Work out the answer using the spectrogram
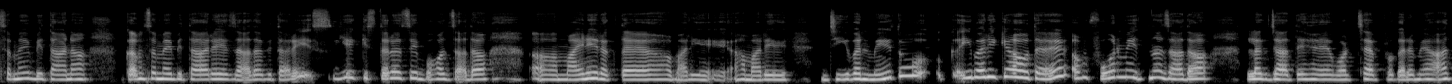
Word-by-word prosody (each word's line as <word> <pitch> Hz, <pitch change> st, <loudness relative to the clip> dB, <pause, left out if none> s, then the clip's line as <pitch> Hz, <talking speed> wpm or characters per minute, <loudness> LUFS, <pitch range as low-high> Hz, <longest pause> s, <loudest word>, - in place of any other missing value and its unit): समय 250 Hz, +2 st, 0 dB
बिताना, 235 Hz, -1 st, -1 dB, 0.4 s
कम 260 Hz, -, +2 dB
समय 255 Hz, -1 st, +3 dB
बिता 235 Hz, -2 st, 0 dB
रहे 245 Hz, +1 st, +2 dB
हैं, 240 Hz, -, +1 dB
ज़्यादा 225 Hz, 0 st, -2 dB
बिता 225 Hz, -2 st, -4 dB
रहे, 390 Hz, -, -1 dB
इस 430 Hz, -, -7 dB
ये 300 Hz, +5 st, -1 dB
किस 285 Hz, -2 st, -6 dB
तरह 290 Hz, 0 st, +2 dB
से 280 Hz, +1 st, -1 dB
बहुत 245 Hz, -1 st, -1 dB
ज़्यादा 230 Hz, +2 st, 0 dB, 0.5 s
अ, 225 Hz, -3 st, -1 dB
मायने 225 Hz, +5 st, +3 dB
रखता 225 Hz, -3 st, -1 dB
है 220 Hz, 0 st, +2 dB
हमारे 215 Hz, -1 st, -3 dB
हमारे 220 Hz, -1 st, 0 dB, 0.5 s
जीवन 235 Hz, +3 st, +2 dB
में, 245 Hz, +7 st, +3 dB
तो 410 Hz, +5 st, +1 dB, 0.2 s
कई 310 Hz, -, +1 dB
बारी 330 Hz, +2 st, +5 dB
क्या 350 Hz, +1 st, +2 dB
होता 305 Hz, -4 st, +4 dB
है, 330 Hz, -, +3 dB
हम 315 Hz, +2 st, 0 dB
फ़ोन 315 Hz, +4 st, +1 dB
में 335 Hz, 0 st, 0 dB
इतना 300 Hz, +2 st, 0 dB
ज़्यादा 260 Hz, 0 st, +2 dB, 0.4 s
लग 255 Hz, -2 st, +4 dB
जाते 230 Hz, 0 st, +1 dB
हैं, 230 Hz, -1 st, 0 dB
व्हाट्सएप 220 Hz, +1 st, -2 dB
वगैरह 225 Hz, 0 st, -1 dB
में 230 Hz, +1 st, -1 dB
आज 245 Hz, +2 st, 0 dB
240 Hz, 180 wpm, -21 LUFS, 225-275 Hz, 0.5 s, बारी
